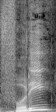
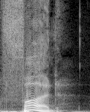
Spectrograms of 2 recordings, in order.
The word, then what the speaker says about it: FUD: Is it footy? Like foot? No. Thud. Elmer Thud. Oh, FUD.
